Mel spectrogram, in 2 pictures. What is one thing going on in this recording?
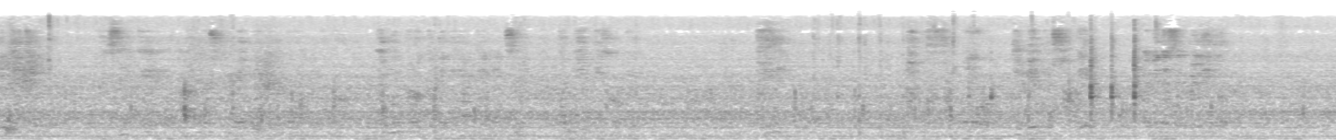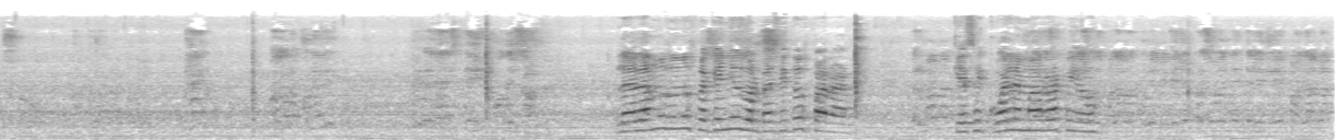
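A metal strainer clinks against a pot.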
